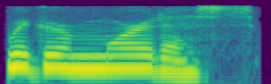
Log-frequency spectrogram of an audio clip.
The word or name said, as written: rigor mortis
